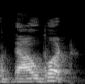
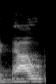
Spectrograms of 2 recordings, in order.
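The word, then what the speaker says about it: doubt: अगर बी के बाद टी आता है तो बी साइलेंट रहता है। जैसे देखिए यहाँ पर बी के बाद टी आया है तो इसको डाउबट, डाउबट नहीं बोलेंगे, डाउट बोलेंगे।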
